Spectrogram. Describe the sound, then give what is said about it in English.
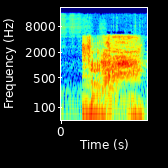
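A single deep, rasping mountain lion growl rumbles loud for just over a second, then cuts off. No one speaks over it. “you getting enough to eat up there in the mountains, mountain lion?”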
